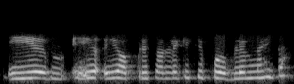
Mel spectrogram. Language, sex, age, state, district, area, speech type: Odia, female, 18-30, Odisha, Kendujhar, urban, conversation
